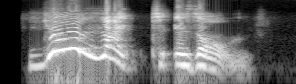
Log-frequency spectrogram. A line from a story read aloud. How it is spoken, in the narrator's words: Millington snapped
